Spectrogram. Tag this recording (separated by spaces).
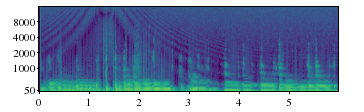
Groove Music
